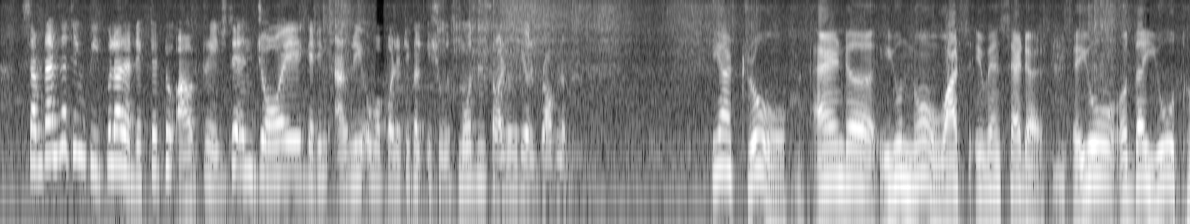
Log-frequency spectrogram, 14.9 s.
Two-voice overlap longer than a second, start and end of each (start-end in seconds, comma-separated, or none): none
